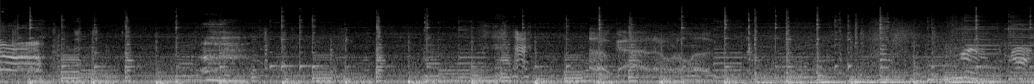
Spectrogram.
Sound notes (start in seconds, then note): 2.0 grunts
